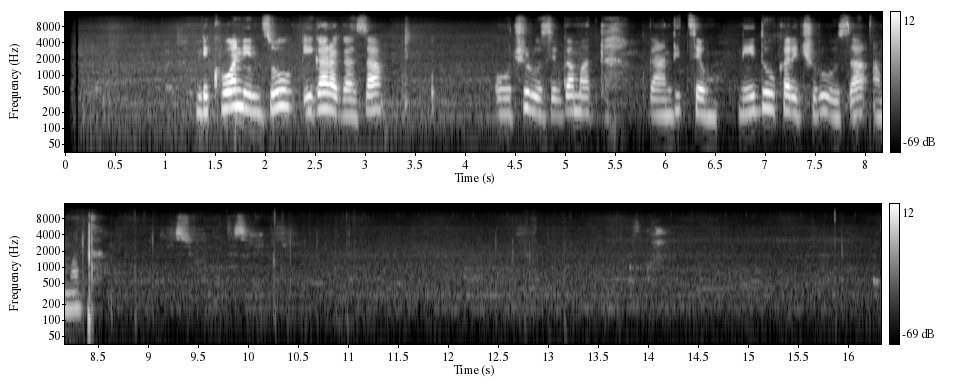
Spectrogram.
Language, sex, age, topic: Kinyarwanda, female, 18-24, finance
